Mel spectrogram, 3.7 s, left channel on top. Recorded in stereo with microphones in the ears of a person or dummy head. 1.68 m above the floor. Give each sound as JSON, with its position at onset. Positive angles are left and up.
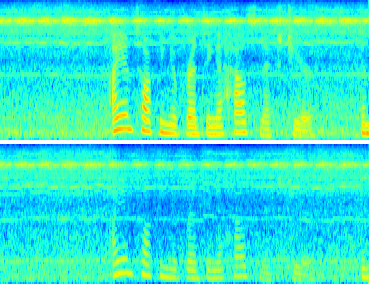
{"t": 0.0, "sound": "an insect", "side_deg": -15}
{"t": 1.1, "sound": "a woman speaking", "side_deg": 60}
